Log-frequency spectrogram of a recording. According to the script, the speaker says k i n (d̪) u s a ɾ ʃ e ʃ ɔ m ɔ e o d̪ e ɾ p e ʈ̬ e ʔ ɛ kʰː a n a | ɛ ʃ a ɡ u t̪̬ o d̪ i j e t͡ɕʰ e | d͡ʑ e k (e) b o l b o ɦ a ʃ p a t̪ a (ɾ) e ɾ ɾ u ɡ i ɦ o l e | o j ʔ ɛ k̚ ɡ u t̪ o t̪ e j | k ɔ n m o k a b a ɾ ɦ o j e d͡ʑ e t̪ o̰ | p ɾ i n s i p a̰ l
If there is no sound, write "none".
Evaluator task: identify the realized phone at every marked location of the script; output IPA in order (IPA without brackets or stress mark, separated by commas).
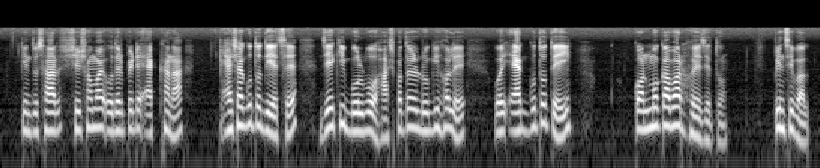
t̪, i, l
